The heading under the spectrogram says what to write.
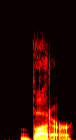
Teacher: It's what happens when a T gets kind of squished between two vowel sounds. Instead of making a sharp, hard T sound, our tongues get a little lazy. They just quickly flap against the roof of the mouth. And what you end up with is a sound that's way closer to a soft D.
